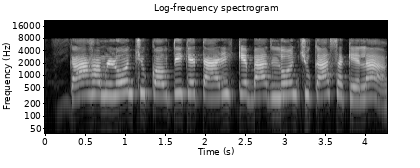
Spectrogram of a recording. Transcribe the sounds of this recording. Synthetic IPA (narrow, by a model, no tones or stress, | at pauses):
kaɦəmlont͡ʃukəwt̪iket̪aɾikkebad̪lont͡ʃukasəkela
